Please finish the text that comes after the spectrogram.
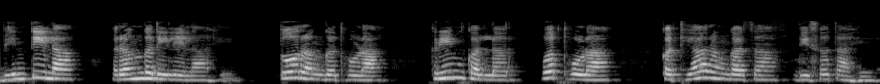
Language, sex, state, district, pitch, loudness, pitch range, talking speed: Marathi, female, Maharashtra, Sindhudurg, 230 Hz, -19 LUFS, 210-255 Hz, 95 wpm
